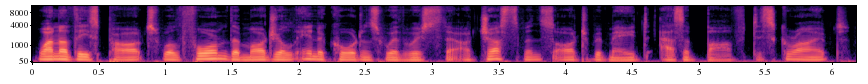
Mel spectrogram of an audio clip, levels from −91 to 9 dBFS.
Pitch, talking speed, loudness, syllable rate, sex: 105 Hz, 205 wpm, -22 LUFS, 5.9 syllables/s, male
